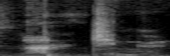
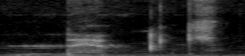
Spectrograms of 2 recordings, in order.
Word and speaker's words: Nanjing: Yeah, it was Nanjing, and now it's Nanking. No, the other way around. It used to be Nanking, and now it's Nanjing, because that's how it's actually pronounced.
